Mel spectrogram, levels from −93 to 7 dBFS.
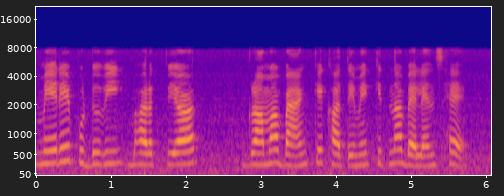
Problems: constant background noise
